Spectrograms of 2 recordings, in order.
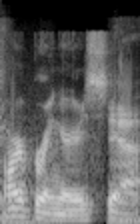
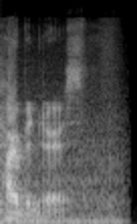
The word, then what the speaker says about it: harbingers: I thought it was Harbingers maybe, but it's been Harbringers. I think it only here. I think it's Harbingers is the correct pronunciation.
